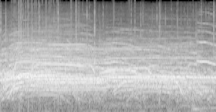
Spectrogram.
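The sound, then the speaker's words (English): An audience screams and cheers while welcoming an actor and filmmakers: a loud, unbroken wall of high-pitched shrieks and whoops that holds steady to the end. “Did you hear all this screaming going on?”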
